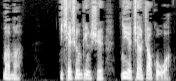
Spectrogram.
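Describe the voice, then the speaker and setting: A sad, timid young boy from an audio story, as a male narrator puts him on. He speaks hesitantly and tenderly, weighed down by guilt. The voice is slightly husky and closely recorded. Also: medium pitch, normal speed, dark tone, no room sound, clean studio sound, close to an everyday voice.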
